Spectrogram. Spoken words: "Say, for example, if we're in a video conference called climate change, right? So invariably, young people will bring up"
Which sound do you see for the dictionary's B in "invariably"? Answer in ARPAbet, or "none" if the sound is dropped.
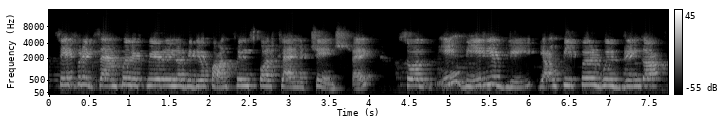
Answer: B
